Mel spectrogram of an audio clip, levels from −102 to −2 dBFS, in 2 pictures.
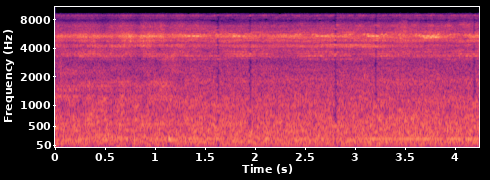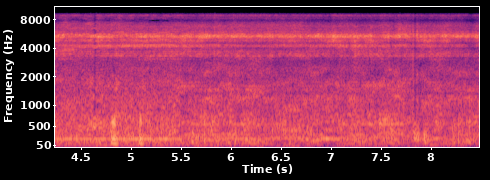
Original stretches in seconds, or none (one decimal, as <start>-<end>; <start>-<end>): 1.3-5.5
